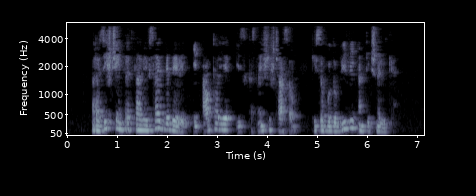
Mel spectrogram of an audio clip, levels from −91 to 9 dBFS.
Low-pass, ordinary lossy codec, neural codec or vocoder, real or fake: 5.4 kHz; MP3, 24 kbps; none; real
